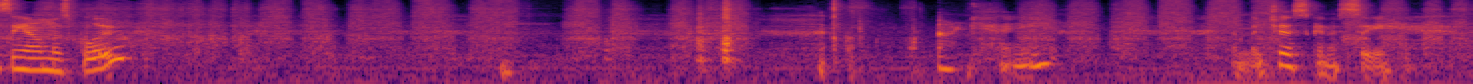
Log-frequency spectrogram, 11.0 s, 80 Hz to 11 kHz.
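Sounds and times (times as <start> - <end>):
damp sponge scrubbing canvas: 0.0 - 5.7, 7.5 - 11.0.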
